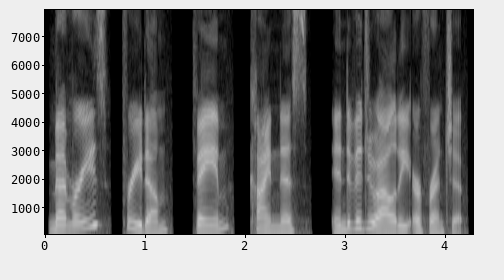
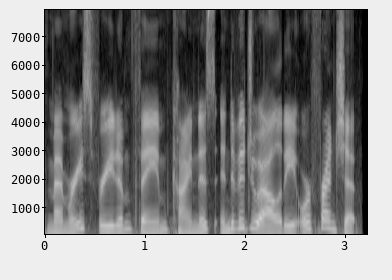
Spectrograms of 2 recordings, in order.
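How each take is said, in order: First: The list is read slowly. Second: The list is read quickly.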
